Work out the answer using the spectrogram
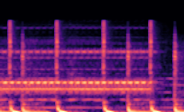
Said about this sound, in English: Oh, wait. Now we get a phone call.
